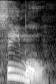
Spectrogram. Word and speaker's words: Seymour: Featuring the Warlord Seymour. I am pronouncing that right, ain't I? Yep.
